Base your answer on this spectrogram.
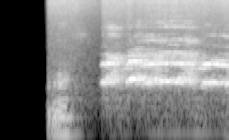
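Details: A baby monkey, newborn and cared for by a person, screams for milk. A short low grunt is followed by a long, level, piercing tonal scream.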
